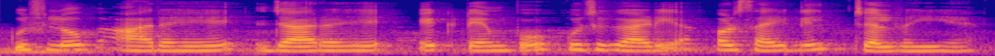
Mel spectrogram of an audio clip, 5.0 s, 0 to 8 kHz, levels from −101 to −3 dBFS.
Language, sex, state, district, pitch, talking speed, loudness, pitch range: Hindi, female, Bihar, Sitamarhi, 210 Hz, 205 wpm, -28 LUFS, 200-230 Hz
